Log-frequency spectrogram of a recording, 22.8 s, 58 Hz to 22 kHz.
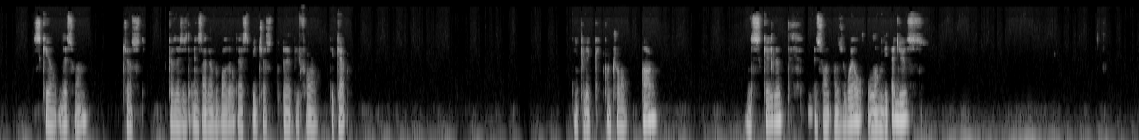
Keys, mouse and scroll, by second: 0.9 s, 8.6 a, 10.7 ctrl+r, 15.5 s.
